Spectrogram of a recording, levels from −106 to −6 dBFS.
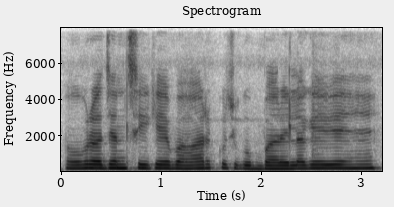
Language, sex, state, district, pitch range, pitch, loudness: Hindi, female, Uttar Pradesh, Saharanpur, 180-195 Hz, 190 Hz, -15 LUFS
